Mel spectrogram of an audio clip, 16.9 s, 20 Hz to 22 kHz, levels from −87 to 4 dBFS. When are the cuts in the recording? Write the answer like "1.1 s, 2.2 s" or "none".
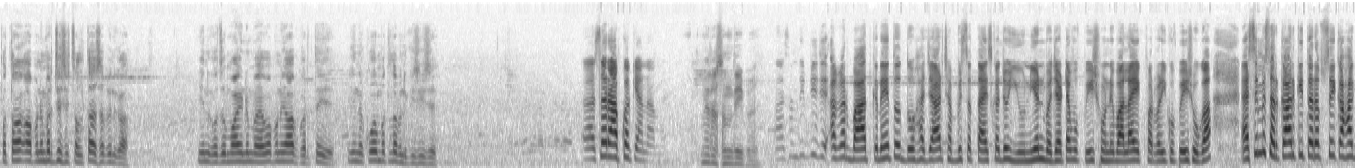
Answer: none

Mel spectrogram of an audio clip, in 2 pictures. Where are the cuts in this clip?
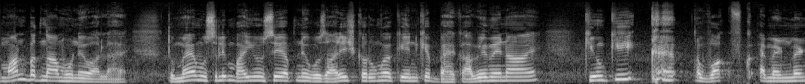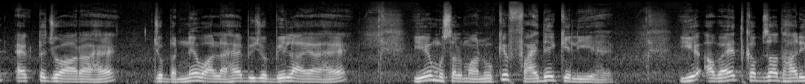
none

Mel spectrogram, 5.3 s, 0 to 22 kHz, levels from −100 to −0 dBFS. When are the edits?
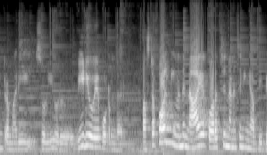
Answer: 2.7 s

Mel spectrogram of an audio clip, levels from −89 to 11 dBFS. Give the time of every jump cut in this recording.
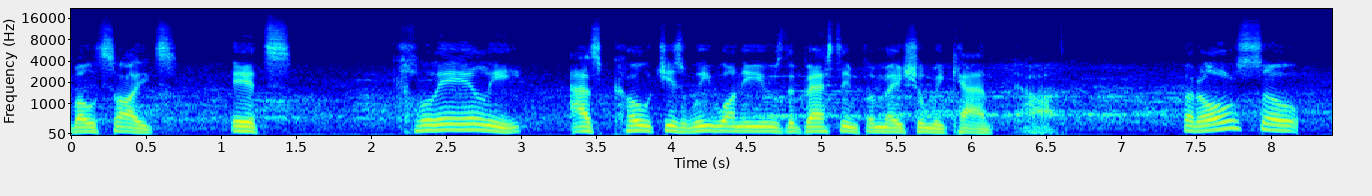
none

